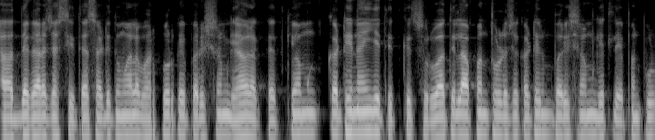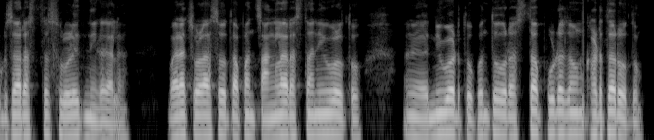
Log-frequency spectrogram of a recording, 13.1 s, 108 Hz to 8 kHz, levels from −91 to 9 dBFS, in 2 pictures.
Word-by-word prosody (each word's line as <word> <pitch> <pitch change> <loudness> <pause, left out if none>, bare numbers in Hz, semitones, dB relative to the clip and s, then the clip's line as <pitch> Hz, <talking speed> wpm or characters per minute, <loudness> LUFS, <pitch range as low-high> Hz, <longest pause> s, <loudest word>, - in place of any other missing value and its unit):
साध्य 110 +2 +3
करायची 115 0 +3
असते 110 -1 -3
त्यासाठी 110 0 -1
तुम्हाला 115 0 +1
भरपूर 110 +2 -2
काही 115 - 0
परिश्रम 115 +2 -1
घ्यावे 110 +1 +2
लागतात 100 -2 -2
किंवा 120 - 0
मग 125 - -2
कठिनाई 130 +1 +2
येते, 130 - +3
तितकेच 120 -4 -6
सुरुवातीला 115 +3 +2
आपण 120 +1 +2
थोडेसे 115 -1 -2
कठीण 120 +1 -2
परिश्रम 115 +1 -1
घेतले 110 -2 -2
पण 110 - -3
पुढचा 115 +1 +1
रस्ता 115 +1 -3
सुरळीत 115 0 -1
निघाला. 95 -4 -2 0.4
बऱ्याच 115 +2 +2
वेळा 115 0 +5
असं 115 +1 0
होतं, 115 0 0
आपण 115 +1 -2
चांगला 110 +2 +2
रस्ता 115 +1 -2
निवळतो 120 -4 +1 0.4
अ, - - -8 0.2
निवडतो 120 -2 +3
पण 115 +3 -2
तो 125 -1 +3
रस्ता 115 +4 +1
पुढं 130 0 +2
जाऊन 125 0 0
खडतर 120 +1 +3
होतो. 95 -4 0
115 Hz, 195 wpm, -23 LUFS, 110-120 Hz, 0.4 s, वेळा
